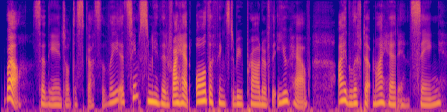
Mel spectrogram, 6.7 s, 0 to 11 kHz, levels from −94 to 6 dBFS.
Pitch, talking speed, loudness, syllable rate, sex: 175 Hz, 270 wpm, -23 LUFS, 5.9 syllables/s, female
